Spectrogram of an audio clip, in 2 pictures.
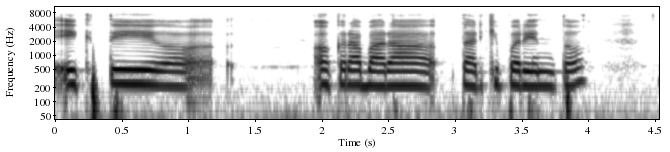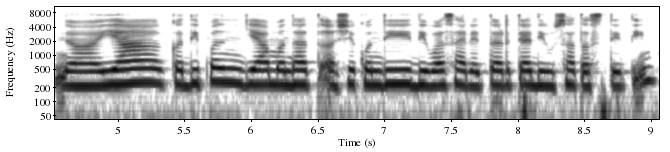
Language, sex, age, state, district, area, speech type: Marathi, female, 18-30, Maharashtra, Akola, rural, spontaneous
